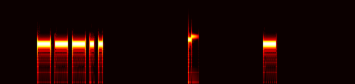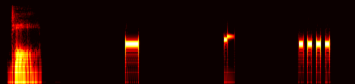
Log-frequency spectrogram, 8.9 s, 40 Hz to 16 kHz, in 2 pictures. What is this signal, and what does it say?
Morse code, heard as a keyed tone, about 22 wpm, 700 Hz. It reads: 8 T T H
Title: Single Character (Letter:Number:Punctuation:Prosign) Alt 22wpm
